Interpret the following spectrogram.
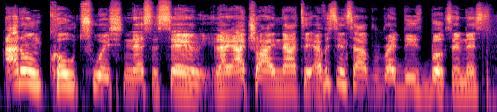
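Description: A man with a fairly deep voice co-hosting a casual podcast discussion, talking through his thoughts in an earnest, reflective way. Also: lively intonation, normal speed, bright, forceful tone, dry recording. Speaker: podcast co-host.

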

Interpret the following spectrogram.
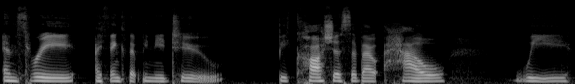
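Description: A woman's voice: deep voice, level tone, slow, dry recording, studio quality. A woman co-hosting a podcast, discussing literature conversationally in an analytical, academic way. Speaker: podcast co-host.

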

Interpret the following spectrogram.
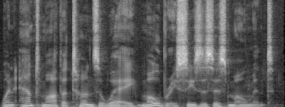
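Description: A man's voice: mid-range voice, sing-song, measured pace, a little mellow, husky. A man giving playful, theatrical scripted narration as the storyteller of an audio drama.

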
